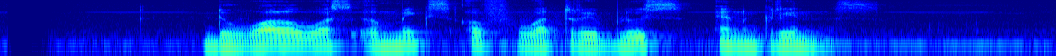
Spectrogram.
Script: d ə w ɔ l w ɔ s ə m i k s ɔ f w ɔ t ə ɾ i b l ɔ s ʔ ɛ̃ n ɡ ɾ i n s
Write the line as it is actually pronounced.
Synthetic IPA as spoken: d ə w ɔ l w ɔ s ə m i k s ɔ f w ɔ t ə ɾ i b l u s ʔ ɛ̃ n ɡ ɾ i n s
